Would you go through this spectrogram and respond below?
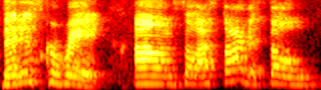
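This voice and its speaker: A woman in her thirties with a high, youthful voice, chatting relaxed in an interview about her singing. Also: moderate pace. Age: 30s. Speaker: interviewed singer. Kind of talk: casual interview answers.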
